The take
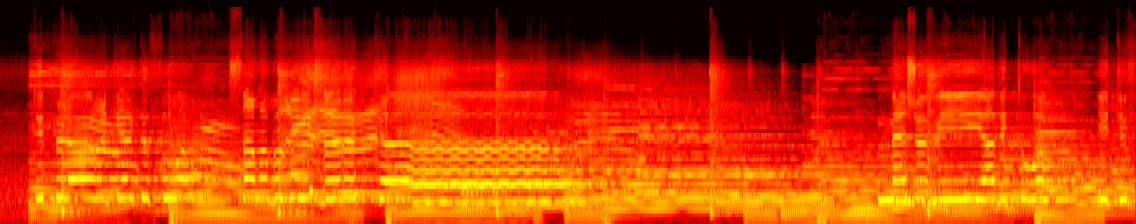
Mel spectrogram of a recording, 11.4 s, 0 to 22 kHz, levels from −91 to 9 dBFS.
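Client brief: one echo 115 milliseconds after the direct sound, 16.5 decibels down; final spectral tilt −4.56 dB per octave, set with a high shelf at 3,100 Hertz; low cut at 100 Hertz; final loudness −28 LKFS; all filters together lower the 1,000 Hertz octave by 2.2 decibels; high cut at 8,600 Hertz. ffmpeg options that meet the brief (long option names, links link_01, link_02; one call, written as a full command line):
ffmpeg -i in.wav -af "highpass=100,lowpass=8600,equalizer=frequency=1000:width_type=o:gain=-3,highshelf=frequency=3100:gain=-3,aecho=1:1:115:0.15,volume=-3.5dB" out.wav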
